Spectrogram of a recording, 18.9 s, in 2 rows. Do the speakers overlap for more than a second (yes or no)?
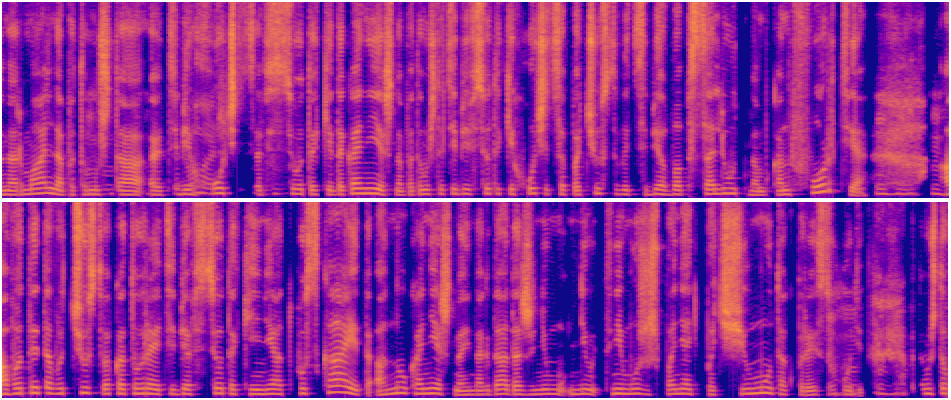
yes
